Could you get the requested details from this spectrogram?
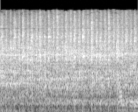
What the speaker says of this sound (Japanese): さあチョークを閉じて一発でかかるでしょうか。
